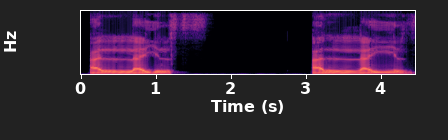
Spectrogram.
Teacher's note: keluarnya suara siulan bersamaan dengan suara lam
